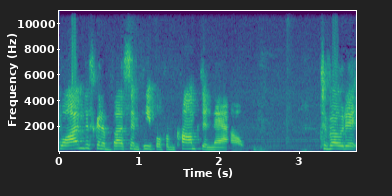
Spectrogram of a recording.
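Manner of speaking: normal talking voice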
